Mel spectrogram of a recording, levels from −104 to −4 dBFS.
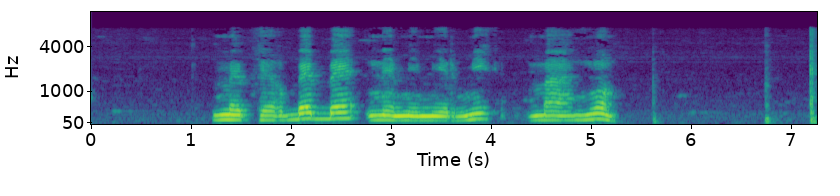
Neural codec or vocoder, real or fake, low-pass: none; real; 7.2 kHz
